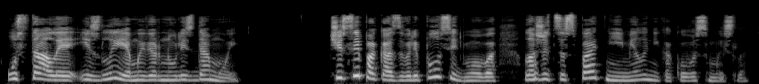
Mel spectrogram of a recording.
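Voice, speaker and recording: A woman reading a comic novel aloud in lively first-person storytelling, doing the voices of the characters. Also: mid-range voice, normal speed, no echo, studio quality. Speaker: audiobook reader.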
